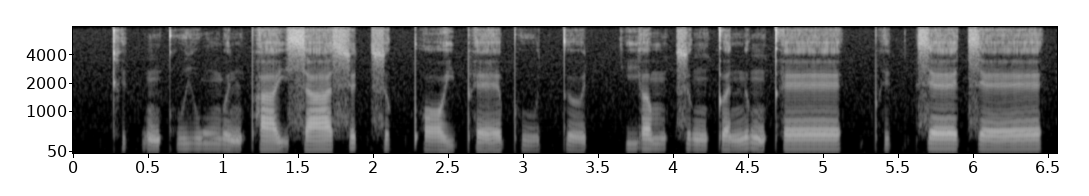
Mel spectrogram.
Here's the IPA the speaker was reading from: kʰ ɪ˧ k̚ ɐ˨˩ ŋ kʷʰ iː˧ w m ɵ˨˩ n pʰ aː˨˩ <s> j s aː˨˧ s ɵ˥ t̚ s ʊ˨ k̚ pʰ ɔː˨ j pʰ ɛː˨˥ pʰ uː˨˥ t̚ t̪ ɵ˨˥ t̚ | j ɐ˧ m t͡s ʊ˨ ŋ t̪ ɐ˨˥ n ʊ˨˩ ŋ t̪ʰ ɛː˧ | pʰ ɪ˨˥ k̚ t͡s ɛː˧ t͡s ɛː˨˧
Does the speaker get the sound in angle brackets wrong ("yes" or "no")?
yes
